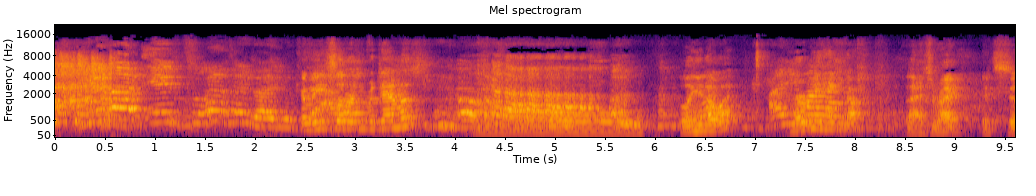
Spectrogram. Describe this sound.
Children speak and laugh with a man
